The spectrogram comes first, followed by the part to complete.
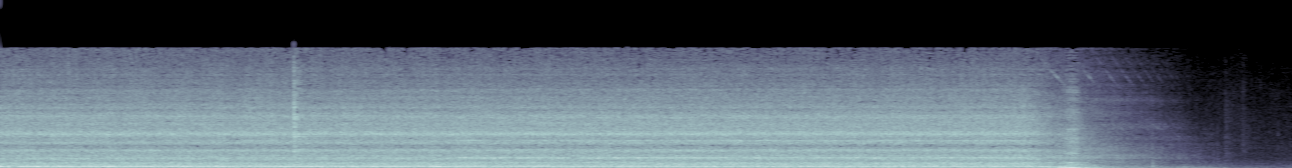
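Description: Countertop blender motor running steadily at high speed, puréeing a hot sweet pea and basil sauce. About ten and a half seconds in, it is switched off and spins down with a falling whine.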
